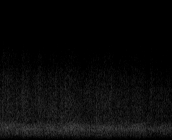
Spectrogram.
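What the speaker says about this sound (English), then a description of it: "Another round of applause for Noai." A crowd claps steadily and evenly, a dense wash of applause with no pauses.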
